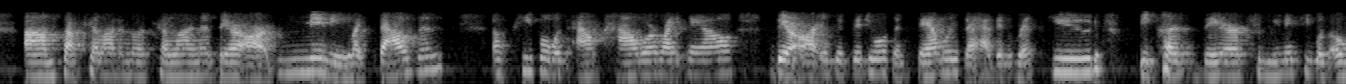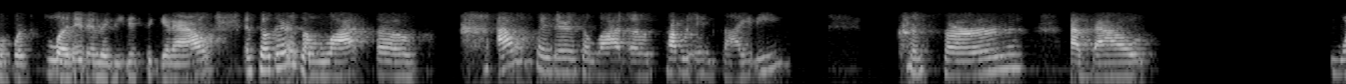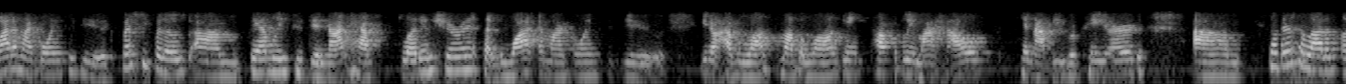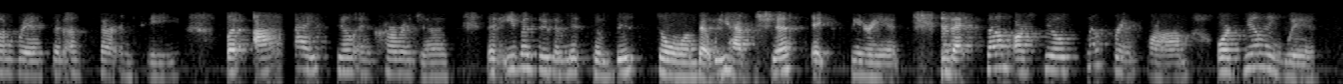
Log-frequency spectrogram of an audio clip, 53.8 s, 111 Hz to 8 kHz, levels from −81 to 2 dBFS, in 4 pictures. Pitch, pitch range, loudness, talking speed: 185 Hz, 170-210 Hz, -25 LUFS, 145 wpm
